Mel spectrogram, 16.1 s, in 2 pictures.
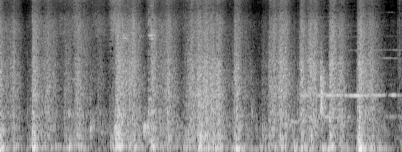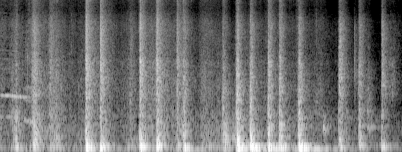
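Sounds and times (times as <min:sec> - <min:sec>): plastic bag rustling and crackling: 0:00.0 - 0:16.0
dull thumps of bag pressed down: 0:09.7 - 0:16.0.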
